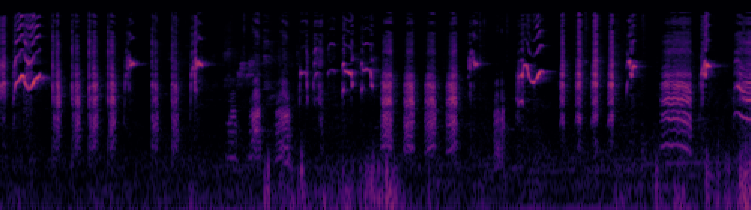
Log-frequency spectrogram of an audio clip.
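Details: Black-winged starling song used to make other starlings sing: varied harsh squawks, rapid clicking runs and repeated downward-slurred whistles, loud and continuous over ten seconds.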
